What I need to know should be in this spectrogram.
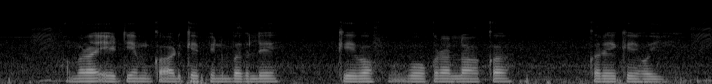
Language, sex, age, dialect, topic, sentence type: Bhojpuri, male, 25-30, Northern, banking, question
